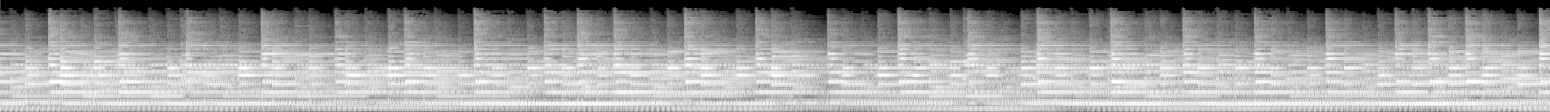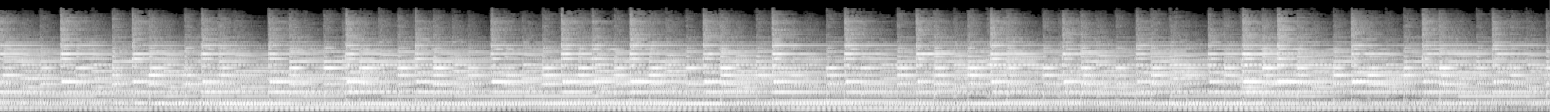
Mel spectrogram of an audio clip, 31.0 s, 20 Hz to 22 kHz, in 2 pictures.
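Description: Three bronze church bells tuned E-flat, F and G, cast by Luigi Magni in 1948 and 1953, rung by hand in the belfry and heard up close. The strokes overlap in a continuous, even peal of about three a second over a loud, sustained hum of the bells' low tones.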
